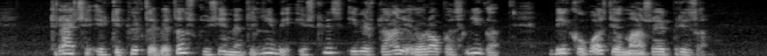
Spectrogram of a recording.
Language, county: Lithuanian, Vilnius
